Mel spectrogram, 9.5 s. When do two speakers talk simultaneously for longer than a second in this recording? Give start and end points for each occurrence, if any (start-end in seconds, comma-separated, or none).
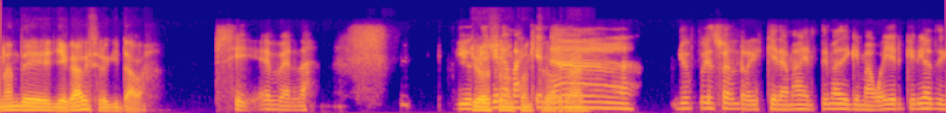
4.7-6.1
